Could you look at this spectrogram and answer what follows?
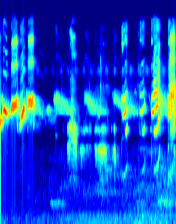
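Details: Chinese hwamei of the ngũ trường style, singing while dancing: short bright whistled bursts near the start, then scattered chirps and warbled phrases after a brief lull, ending in a loud run of rapid notes.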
